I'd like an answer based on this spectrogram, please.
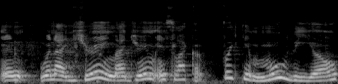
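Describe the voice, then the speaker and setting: A woman's voice at a medium pitch rises and falls in a lively way, with noticeable noise behind it. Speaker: tarot reader. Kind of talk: casual monologue vlog.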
